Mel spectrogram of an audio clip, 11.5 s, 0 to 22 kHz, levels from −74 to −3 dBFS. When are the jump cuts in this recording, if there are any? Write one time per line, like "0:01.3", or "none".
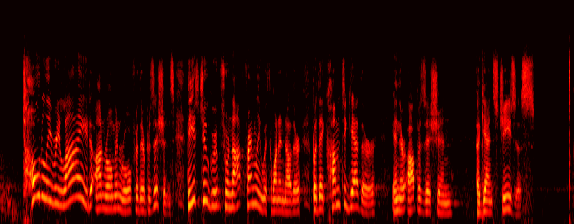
none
